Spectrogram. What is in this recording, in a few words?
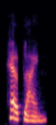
"helpline", Indian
